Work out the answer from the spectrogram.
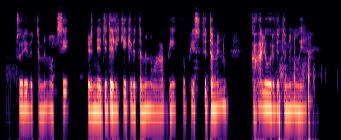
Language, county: Lithuanian, Marijampolė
